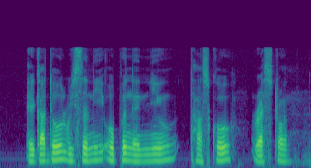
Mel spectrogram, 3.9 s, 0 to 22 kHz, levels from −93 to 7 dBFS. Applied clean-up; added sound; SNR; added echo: none; none; none; none.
